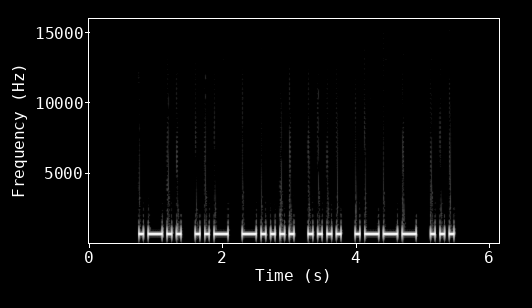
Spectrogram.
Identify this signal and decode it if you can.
Morse code, heard as a keyed tone, about 17 wpm, 700 Hz. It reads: LU6HJS
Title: DXCC-100 Call Signs - 6 Characters - Repeated 3x - 17wpm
